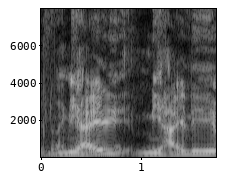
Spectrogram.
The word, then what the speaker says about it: Mihaly: I would say Mihaly would be something like Michael, I would say.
